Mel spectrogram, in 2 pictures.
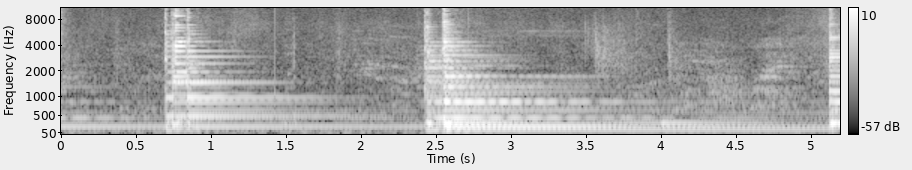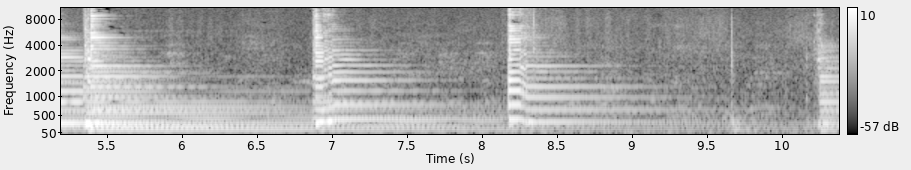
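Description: Acoustic guitar played slowly, about six chords in ten seconds, each strummed and left to ring and fade before the next.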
